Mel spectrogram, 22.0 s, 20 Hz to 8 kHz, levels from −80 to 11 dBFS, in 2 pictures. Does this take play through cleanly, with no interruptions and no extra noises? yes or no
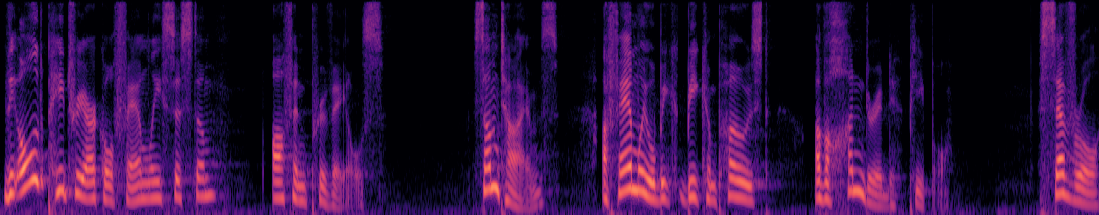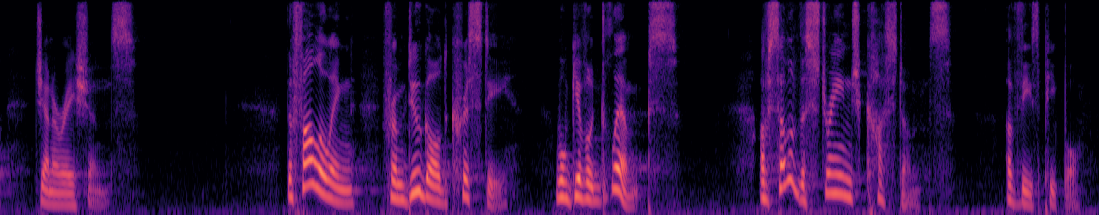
yes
